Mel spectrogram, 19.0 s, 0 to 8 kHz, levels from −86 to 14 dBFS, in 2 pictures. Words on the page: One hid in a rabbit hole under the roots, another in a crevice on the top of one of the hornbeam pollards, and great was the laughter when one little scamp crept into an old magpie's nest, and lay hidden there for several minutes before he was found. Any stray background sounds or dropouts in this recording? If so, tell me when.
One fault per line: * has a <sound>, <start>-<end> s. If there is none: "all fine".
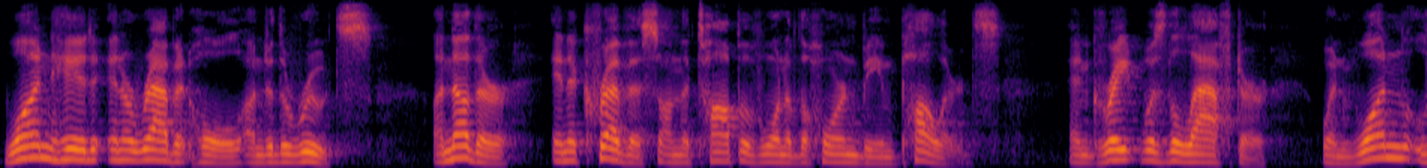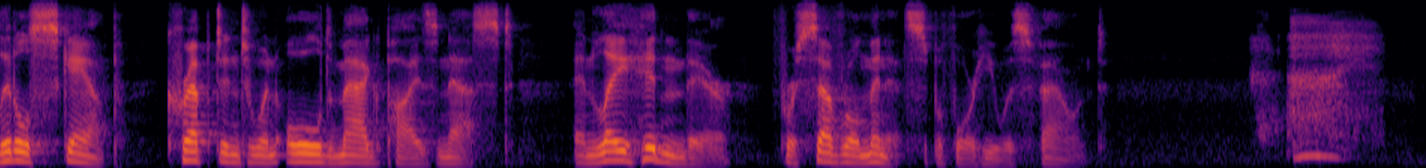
* has a sigh, 17.8-18.8 s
